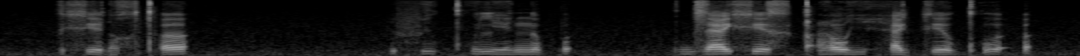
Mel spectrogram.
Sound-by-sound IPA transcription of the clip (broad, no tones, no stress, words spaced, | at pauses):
xʲʊ ɾɔ̤xtʼʌ | fi̤ kʷʰi̤lʲæ̤nʊp | d͡zæ xʲʌx qʼi̤wi̤hæ kʲɔkʷʼʌʔ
